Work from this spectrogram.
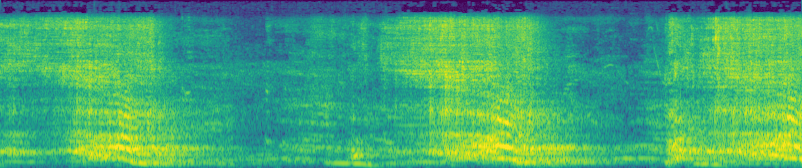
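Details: African lion in Islamabad giving deep, drawn-out moaning roars that swell and fade in three long waves, with rough low tones sliding downward between them.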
